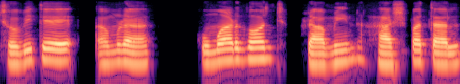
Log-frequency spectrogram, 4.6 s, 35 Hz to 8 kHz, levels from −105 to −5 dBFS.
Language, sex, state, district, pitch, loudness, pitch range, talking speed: Bengali, male, West Bengal, Dakshin Dinajpur, 145 Hz, -19 LUFS, 130-160 Hz, 65 wpm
